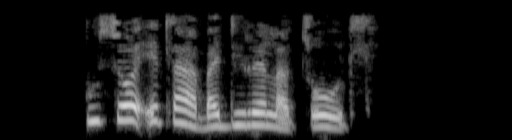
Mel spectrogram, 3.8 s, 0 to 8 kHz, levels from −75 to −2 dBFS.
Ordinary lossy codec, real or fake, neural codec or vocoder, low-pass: MP3, 24 kbps; real; none; 7.2 kHz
